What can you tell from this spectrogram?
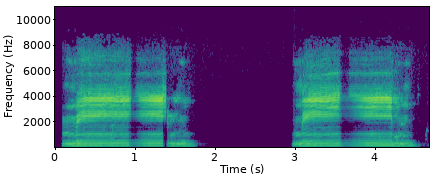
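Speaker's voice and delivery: মিম held very long with lips closing into a hum; demonstrating Meem. Shown as a demonstration. Teacher shows how Meem starts and ends, drawn-out মিম. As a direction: stretch each মিম on one even note. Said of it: "দেখুন".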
